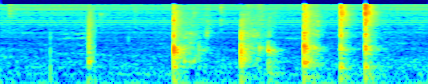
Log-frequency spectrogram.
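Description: A steel spoon clicking and scraping against a plastic plate and a stainless-steel mixer jar as tender coconut flesh is spooned in: about six sharp clicks spread through the few seconds.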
